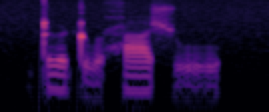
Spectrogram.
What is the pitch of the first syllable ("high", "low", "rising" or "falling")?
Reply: high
